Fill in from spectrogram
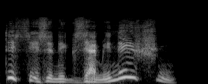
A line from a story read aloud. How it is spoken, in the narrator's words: said Professor Tofty in a scandalized voice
